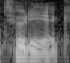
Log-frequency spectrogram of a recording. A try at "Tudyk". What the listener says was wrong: Tudyk. Tudyk. There's a whole syllable you put in there.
